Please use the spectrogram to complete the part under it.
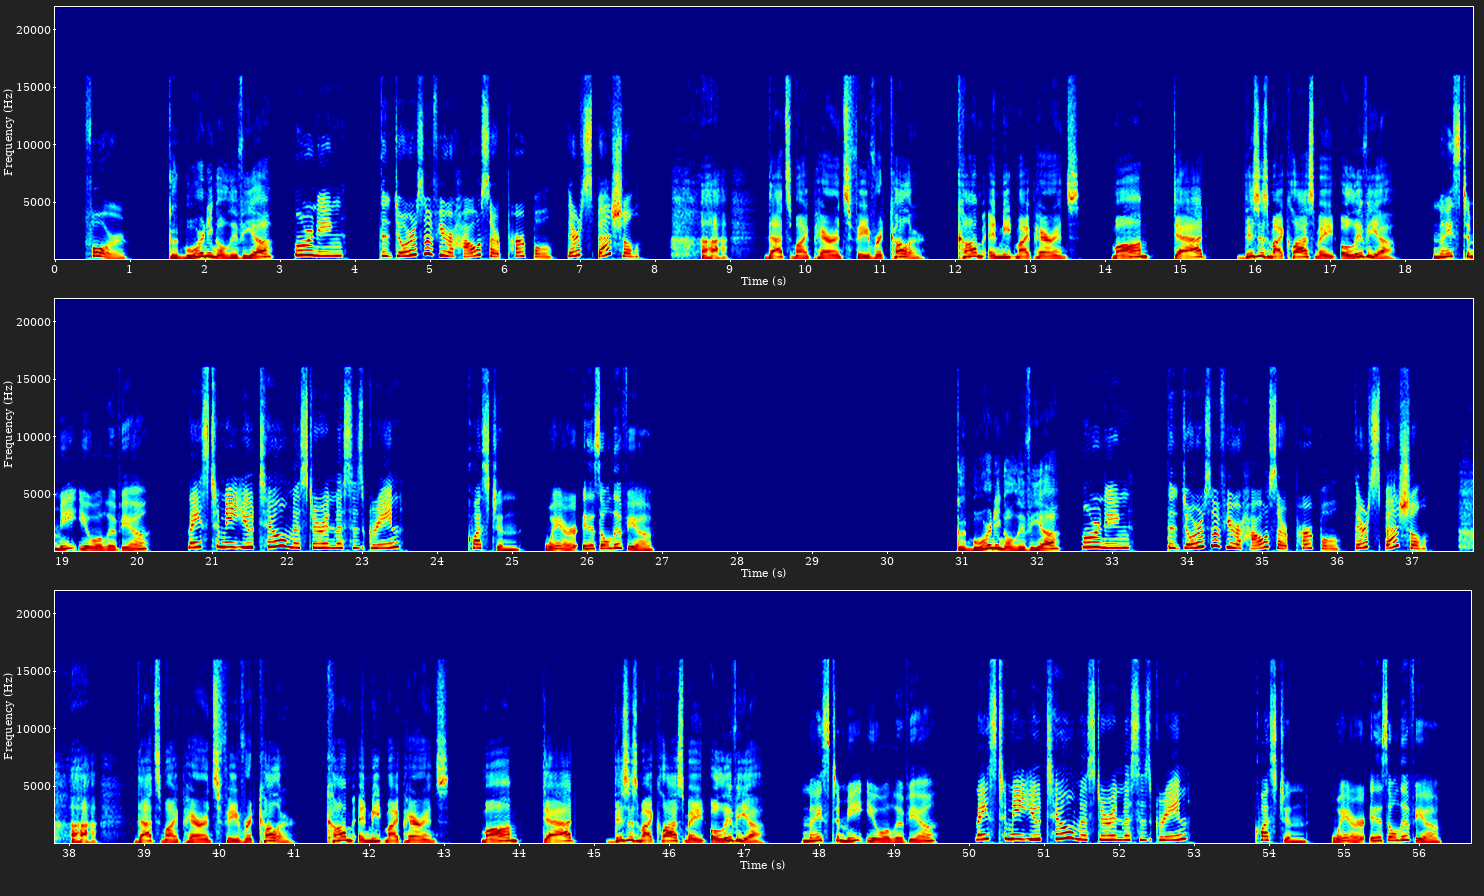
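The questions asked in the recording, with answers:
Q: where is Olivia?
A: At her classmate's house (the Greens' house)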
